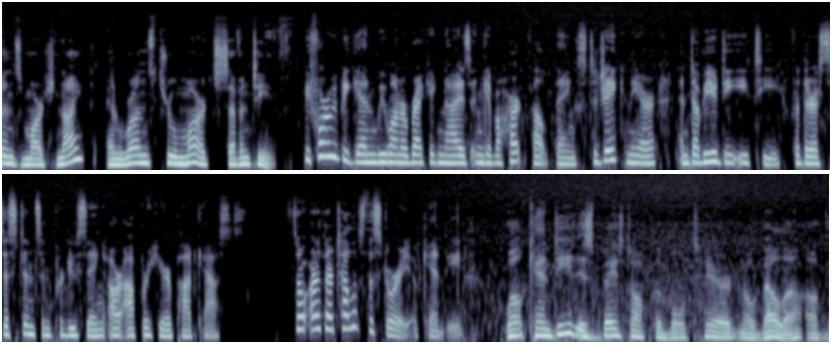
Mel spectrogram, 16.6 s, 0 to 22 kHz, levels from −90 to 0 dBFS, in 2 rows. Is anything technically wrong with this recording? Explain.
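Yes. Throughout the speech, the background drops and breaks up into twinkling specks. This is overdone noise removal: an over-strong noise reducer shut down frequency bands near its noise estimate, stripping quieter voice detail along with the noise.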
